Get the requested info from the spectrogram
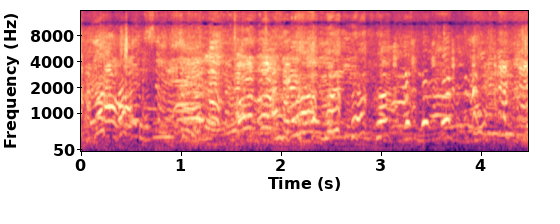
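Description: Speech only: several women chatting, voices overlapping in lively conversation.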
